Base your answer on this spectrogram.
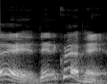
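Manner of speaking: over-the-top Italian accent. Speaker teasing the listener over a nickname, in an exaggerated Italian accent. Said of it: "I turned you into an Italian".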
